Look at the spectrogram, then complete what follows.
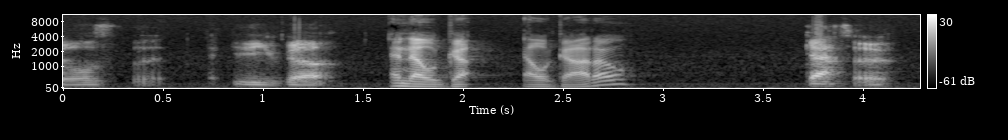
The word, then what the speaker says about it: Elgato: I love how when I pronounced it in Spanish, I pronounced the T, but when I said it with my normal accent, it sounds like a D.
